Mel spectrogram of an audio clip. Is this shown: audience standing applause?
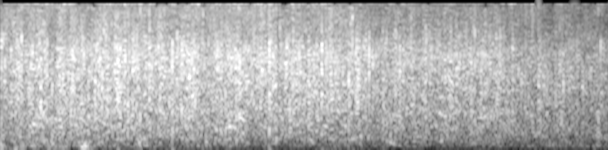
yes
